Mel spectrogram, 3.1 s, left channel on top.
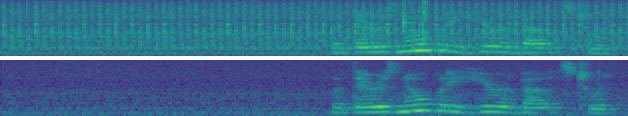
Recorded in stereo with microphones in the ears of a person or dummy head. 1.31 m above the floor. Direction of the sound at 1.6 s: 30° left (ahead or behind).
